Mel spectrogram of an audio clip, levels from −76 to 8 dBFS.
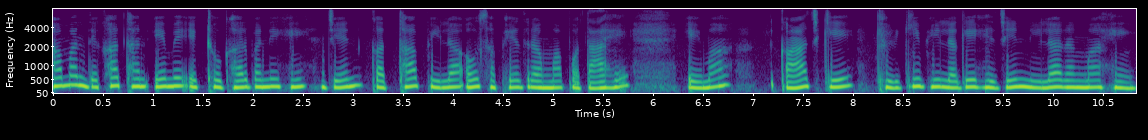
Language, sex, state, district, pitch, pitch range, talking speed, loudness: Chhattisgarhi, female, Chhattisgarh, Sukma, 245 Hz, 230-265 Hz, 165 wpm, -10 LUFS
